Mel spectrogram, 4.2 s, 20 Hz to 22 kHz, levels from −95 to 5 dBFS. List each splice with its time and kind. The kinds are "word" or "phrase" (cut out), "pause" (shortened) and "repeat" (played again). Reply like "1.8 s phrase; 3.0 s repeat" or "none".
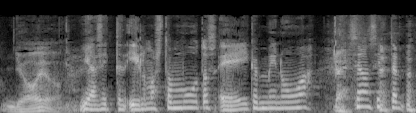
2.5 s word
